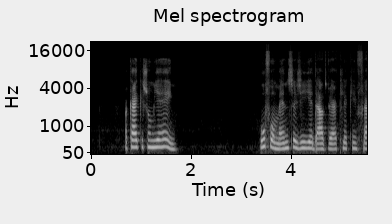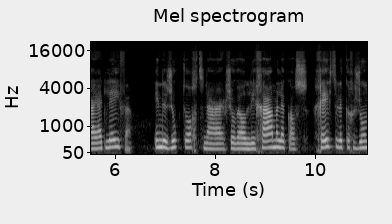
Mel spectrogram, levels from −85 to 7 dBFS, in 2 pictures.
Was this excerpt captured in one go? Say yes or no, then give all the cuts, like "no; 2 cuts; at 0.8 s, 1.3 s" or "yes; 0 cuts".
no; 1 cut; at 6.6 s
